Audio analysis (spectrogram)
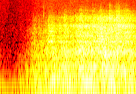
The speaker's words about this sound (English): Balanced by some sort of counterweight, I expect. You see, look here, look. Yes. The entire stone pivots aside.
